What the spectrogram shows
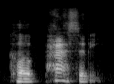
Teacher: just so you know to stress the second syllable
